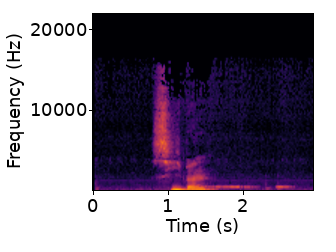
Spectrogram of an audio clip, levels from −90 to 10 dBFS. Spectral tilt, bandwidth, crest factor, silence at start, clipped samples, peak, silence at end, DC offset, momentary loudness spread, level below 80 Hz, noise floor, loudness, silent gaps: -5 dB/octave; 15.5 kHz; 18 dB; 0.8 s; under 0.1%; -8 dBFS; 0.35 s; under 0.1%; 24 LU; -58 dBFS; -62 dBFS; -22 LUFS; none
